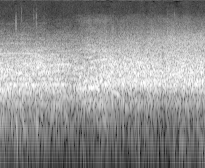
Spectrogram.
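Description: Large football stadium crowd making a steady roar during a field goal attempt, swelling slightly about a second in.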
